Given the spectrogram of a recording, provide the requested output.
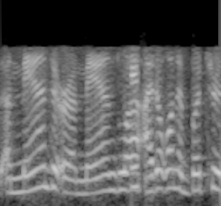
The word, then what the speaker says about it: Amandla: if it's amanda or amandla i don't want to butcher this name amanla yep it says on her official site how to pronounce it in the sidebar so great okay so everyone it's amanla i actually i love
